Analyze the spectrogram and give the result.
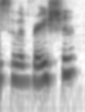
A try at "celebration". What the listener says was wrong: Celebration. I heard a v in there, celebration, and this v will be repeated, I think. So again, get that but right. I know many people have problems with individual sounds and it can be a real pain, but and v.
